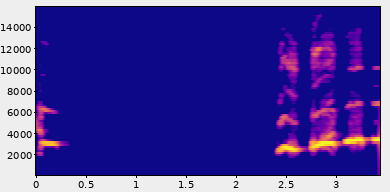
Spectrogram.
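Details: Orange-banded thrush calling rivals, song used to spur other thrushes to sing; a brief whistle, a pause, then a series of loud, steady whistled notes repeated about three times a second.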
